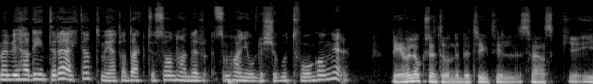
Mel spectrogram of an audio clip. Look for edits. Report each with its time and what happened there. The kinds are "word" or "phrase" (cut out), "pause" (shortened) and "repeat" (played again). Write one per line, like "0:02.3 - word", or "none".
0:01.2 - word
0:02.1 - word
0:03.7 - pause
0:04.4 - word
